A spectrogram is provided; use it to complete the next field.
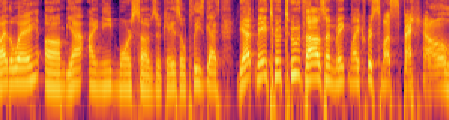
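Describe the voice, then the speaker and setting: A man with an American accent talks at a moderate pace with hardly any pauses. His fairly high voice has lively intonation and a dry, close sound with no echo. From Philippines, Visayas. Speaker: gaming YouTuber. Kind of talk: video intro then interview.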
